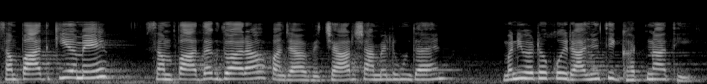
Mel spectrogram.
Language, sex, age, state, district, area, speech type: Sindhi, female, 45-60, Uttar Pradesh, Lucknow, urban, spontaneous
